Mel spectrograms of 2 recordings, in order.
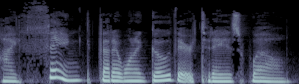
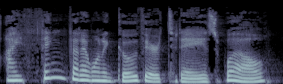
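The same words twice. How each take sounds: First: "think", "go" and "today" long and stressed, "that I want to" reduced; stress-timed, with content words stretched; native English rhythm. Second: Every word in "I think that I want to go there today as well" given equal length and weight; even, syllable-timed delivery with no reduced words; flat non-native rhythm, all words the same. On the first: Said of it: "when spoken by native speakers". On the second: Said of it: "when spoken by non-native speakers". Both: Shown as a demonstration.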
